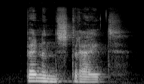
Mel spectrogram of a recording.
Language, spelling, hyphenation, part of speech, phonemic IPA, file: Dutch, pennenstrijd, pen‧nen‧strijd, noun, /ˈpɛ.nə(n).ˌstrɛi̯t/, Nl-pennenstrijd.ogg
- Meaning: a polemic playing out in writing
